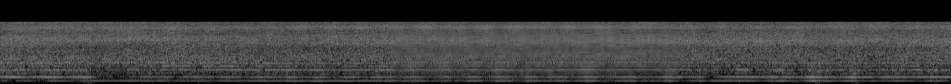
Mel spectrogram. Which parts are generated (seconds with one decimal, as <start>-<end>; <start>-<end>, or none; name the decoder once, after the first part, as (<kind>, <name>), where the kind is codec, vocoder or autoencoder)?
3.9-6.8 (vocoder, WaveNeXt)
